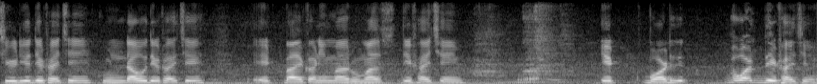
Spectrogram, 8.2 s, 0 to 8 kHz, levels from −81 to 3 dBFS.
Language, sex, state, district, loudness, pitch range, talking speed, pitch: Gujarati, male, Gujarat, Gandhinagar, -16 LUFS, 170-180 Hz, 125 wpm, 175 Hz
